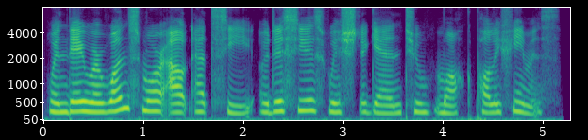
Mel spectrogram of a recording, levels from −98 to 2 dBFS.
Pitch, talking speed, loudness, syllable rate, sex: 245 Hz, 160 wpm, -17 LUFS, 4.2 syllables/s, female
